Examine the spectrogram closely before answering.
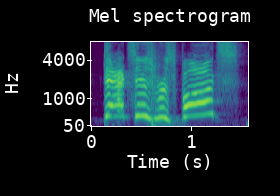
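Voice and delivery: high, drawn-out disbelief; incredulous. Acted. Preacher reacting to the man's answer, incredulous. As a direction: balk at it in a high, slow voice.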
